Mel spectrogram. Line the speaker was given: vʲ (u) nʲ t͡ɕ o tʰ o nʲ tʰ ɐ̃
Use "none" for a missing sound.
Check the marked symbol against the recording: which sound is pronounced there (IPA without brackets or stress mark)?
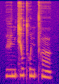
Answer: o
